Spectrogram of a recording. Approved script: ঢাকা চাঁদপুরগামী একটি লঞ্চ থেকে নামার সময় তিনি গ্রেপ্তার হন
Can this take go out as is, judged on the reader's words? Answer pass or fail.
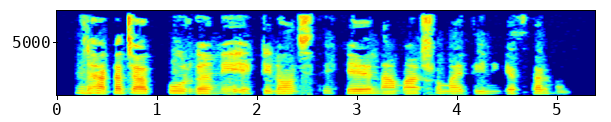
pass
